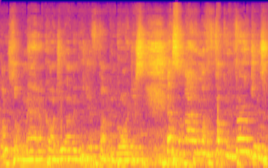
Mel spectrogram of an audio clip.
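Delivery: ordinary talk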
